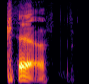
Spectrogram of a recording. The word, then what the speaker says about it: Heth: It's TS, the Zadi character, and then CH, which is the Heth character, which is properly Keth, and then the Kaf, or the Q.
